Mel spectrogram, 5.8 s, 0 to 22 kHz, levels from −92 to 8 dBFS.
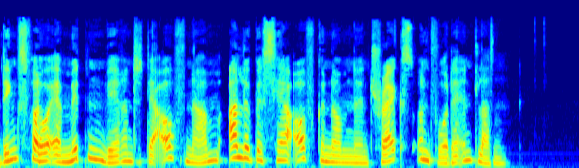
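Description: At 0.38 s, just before "er mitten während der", the speech lurches forward, losing roughly 70 ms. At 4.91 s, right after "und wurde", a similar jump drops roughly 100 ms. Both are compressed frames skipped: the decoder never played a few whole frames, about three and four, consistent with a 21.3 ms frame length.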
